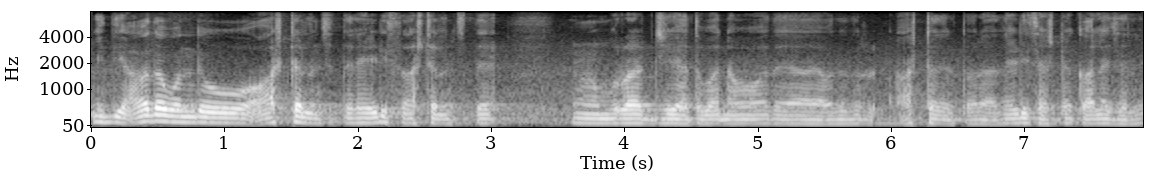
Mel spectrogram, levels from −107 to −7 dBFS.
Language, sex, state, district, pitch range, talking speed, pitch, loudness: Kannada, male, Karnataka, Shimoga, 105-125 Hz, 135 wpm, 115 Hz, -20 LUFS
